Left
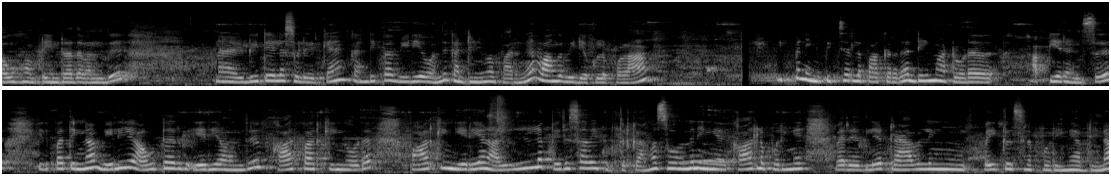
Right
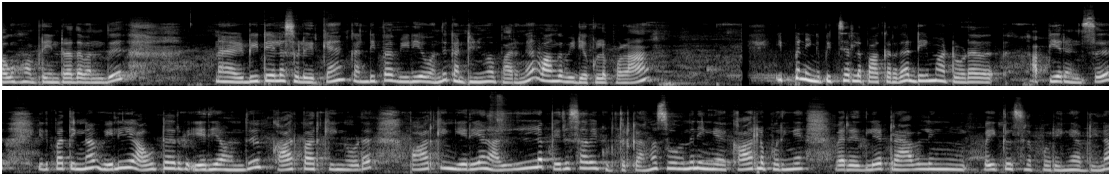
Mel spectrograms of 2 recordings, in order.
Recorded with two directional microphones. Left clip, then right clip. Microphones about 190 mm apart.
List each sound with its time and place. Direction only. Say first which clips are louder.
0.3 s a woman's voice: right 10 dB; 40° right (ahead or behind)
7.8 s a woman's voice: right 8 dB; 45° right (ahead or behind); by 22.1 s 25° right (ahead or behind)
